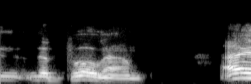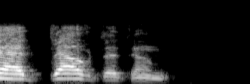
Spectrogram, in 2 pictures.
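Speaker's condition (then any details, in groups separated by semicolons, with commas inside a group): Cerebral palsy; talks despite predictions he might never talk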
